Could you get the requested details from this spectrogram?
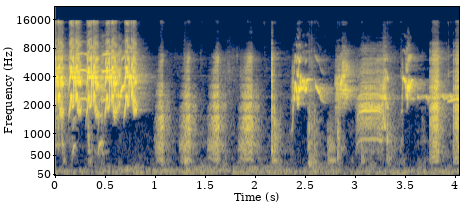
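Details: A myna (jalak kebo) sings a rapid, jumbled run of harsh, scratchy bursts mixed with a few clear whistled notes, about three phrases a second.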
